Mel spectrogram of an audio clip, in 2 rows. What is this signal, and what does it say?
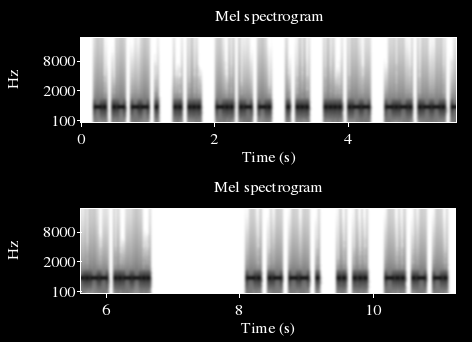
Morse code, heard as a keyed tone, about 33 wpm, 700 Hz. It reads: NAME IS DAN ES HW CPY? NAME IS DAN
